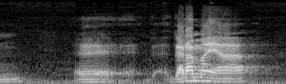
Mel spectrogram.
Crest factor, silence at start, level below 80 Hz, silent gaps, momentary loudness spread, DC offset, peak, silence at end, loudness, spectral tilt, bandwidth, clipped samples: 14 dB; 0 s; -38 dBFS; none; 22 LU; under 0.1%; 0 dBFS; 0 s; -10 LUFS; -4.5 dB/octave; over 20 kHz; 0.5%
